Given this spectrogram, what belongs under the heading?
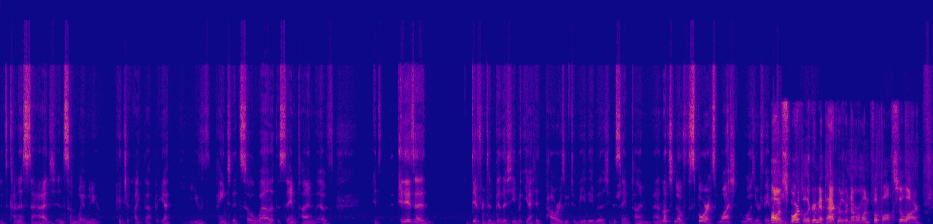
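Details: Adult male speaker, with a second voice answering near the end; typical speech.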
